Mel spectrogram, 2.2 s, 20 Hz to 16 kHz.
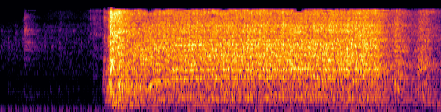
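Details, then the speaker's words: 1955 Farmall Cub tractor, gas engine, after fitting a new starter and carburetor, battery below 80% on trickle charger: starter spins the engine briskly and evenly with a steady churn; normal, strong cranking. "Ooh, that sounds good turning."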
